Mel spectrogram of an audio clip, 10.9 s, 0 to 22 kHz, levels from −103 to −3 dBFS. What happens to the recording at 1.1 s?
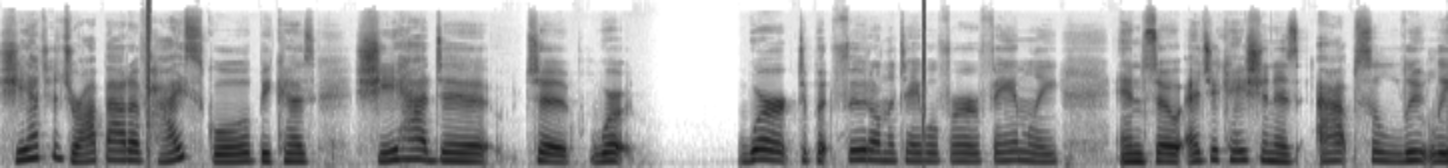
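An uninitialised buffer was sent to the output before any audio had been written into it, so stale memory contents were played as samples from 1.11 to 1.13 s, a block of about 20 ms. Between "to drop out of" and "high school because she", this is heard as a short, loud crack.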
